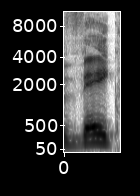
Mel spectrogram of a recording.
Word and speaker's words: Vivek: V vake rhymes with cake I will pronounce that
